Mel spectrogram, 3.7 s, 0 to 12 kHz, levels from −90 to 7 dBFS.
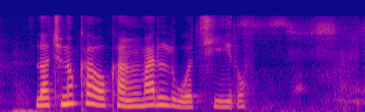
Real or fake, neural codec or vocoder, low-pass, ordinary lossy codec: fake; codec, 16 kHz, 0.8 kbps, ZipCodec; 7.2 kHz; none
